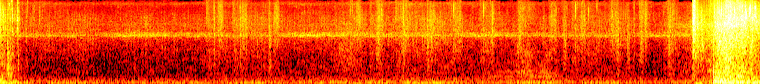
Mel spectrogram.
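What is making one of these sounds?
Footsteps thud steadily on stone.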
